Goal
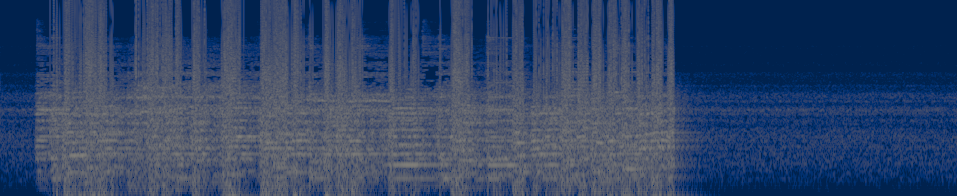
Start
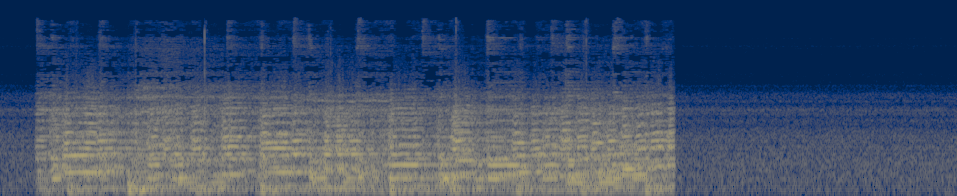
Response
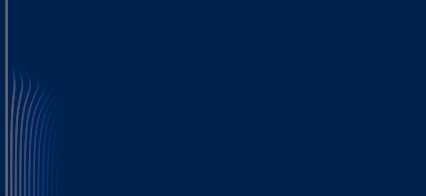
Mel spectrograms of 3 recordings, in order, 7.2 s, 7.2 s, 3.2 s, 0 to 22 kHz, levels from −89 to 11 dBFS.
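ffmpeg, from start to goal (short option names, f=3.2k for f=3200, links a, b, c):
-filter_complex "[0:a]bandpass=f=5.7k:t=q:w=1.8:csg=0,aeval=exprs='(mod(53.1*val(0)+1,2)-1)/53.1':c=same,asplit=2[a][b];[1:a]atrim=start_sample=2205[c];[b][c]afir=irnorm=-1:irlink=0,volume=0.5dB[d];[a][d]amix=inputs=2:normalize=0"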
